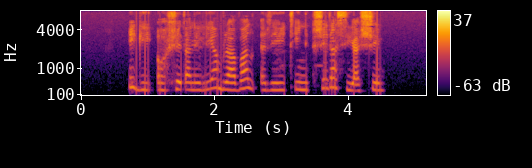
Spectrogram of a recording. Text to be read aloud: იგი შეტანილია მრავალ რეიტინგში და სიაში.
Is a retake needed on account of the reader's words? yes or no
no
